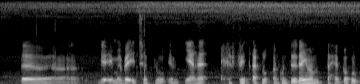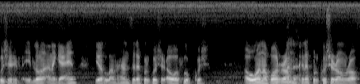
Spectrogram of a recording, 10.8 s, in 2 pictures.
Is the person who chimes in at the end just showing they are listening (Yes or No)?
Yes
